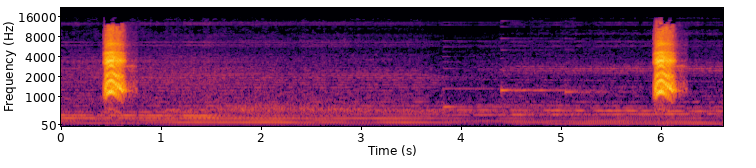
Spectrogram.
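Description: A crow caws twice, once near the start and again near the end, each call short and loud, over a steady low hum with faint tonal background music.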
